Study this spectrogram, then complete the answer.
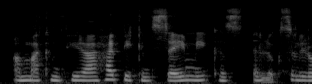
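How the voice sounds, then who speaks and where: A woman with an Australian accent and medium pitch, in a very clean recording with a silent background. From Australia (Tasmania). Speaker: craft product demonstrator. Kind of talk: live craft tutorial. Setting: live stream at her craft desk. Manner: hesitant, many fillers.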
